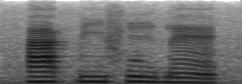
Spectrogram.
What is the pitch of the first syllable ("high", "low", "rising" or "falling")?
low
